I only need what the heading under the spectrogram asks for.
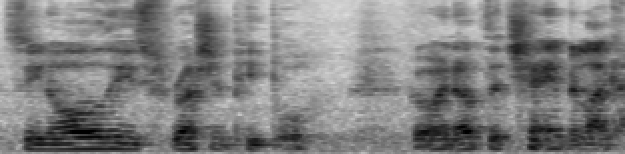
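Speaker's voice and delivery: usual speaking voice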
